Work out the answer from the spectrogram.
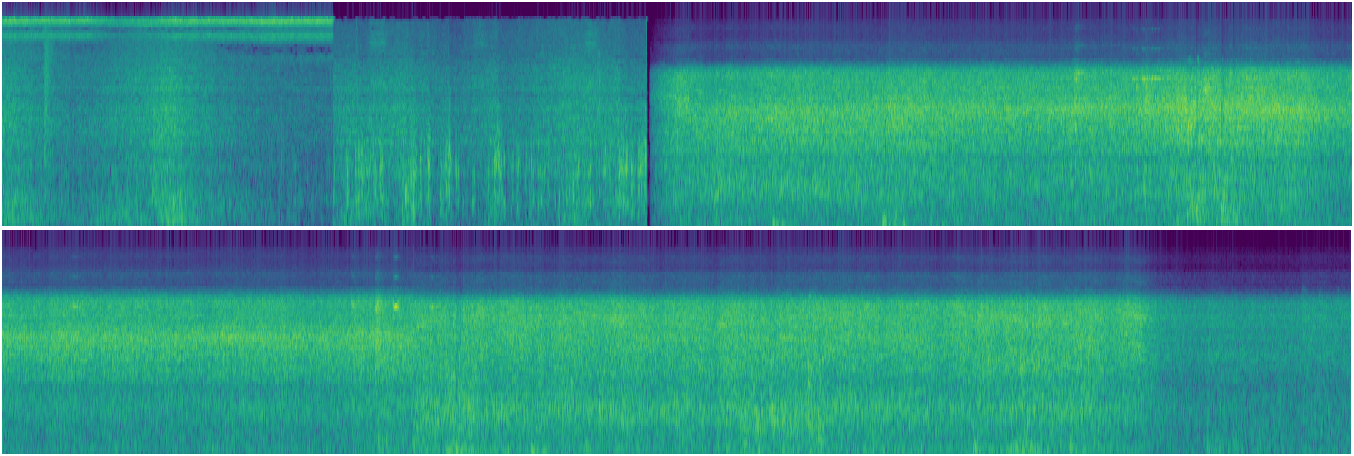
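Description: Passenger train running at speed, heard from an open coach doorway: steady running noise of wheels on rails, with scattered clacks over rail joints. The sound jumps to a louder, steadier passage about six seconds in.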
